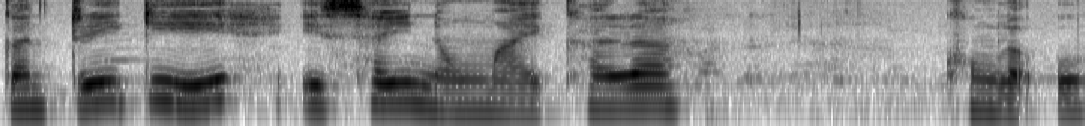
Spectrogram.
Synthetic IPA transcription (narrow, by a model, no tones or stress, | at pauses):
kɐntɾiɡiː | sɐjnoŋmajkʰɐɾɐ | kʰoŋlɐ̰k̚u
